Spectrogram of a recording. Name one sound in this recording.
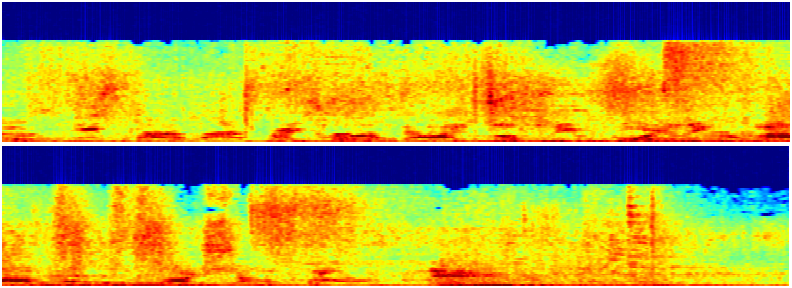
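Lightning crackles and booms in bursts.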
